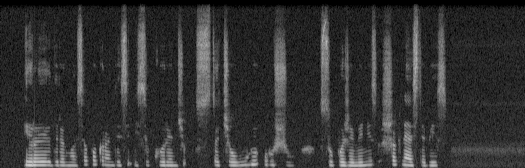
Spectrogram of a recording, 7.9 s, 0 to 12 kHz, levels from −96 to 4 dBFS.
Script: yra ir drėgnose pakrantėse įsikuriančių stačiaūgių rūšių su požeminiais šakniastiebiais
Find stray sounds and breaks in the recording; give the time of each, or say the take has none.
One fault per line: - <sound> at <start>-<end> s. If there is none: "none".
none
